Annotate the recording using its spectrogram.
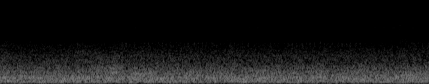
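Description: Steady room noise in a hall: an even low rush without speech, with a faint thin high tone coming in about a second in.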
